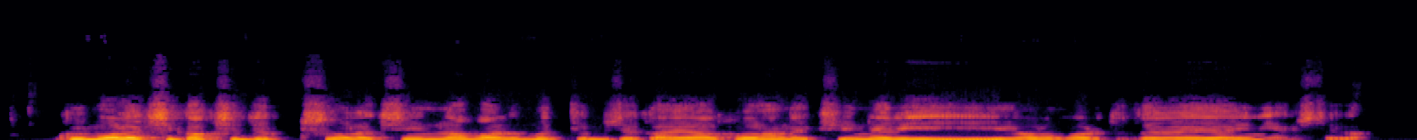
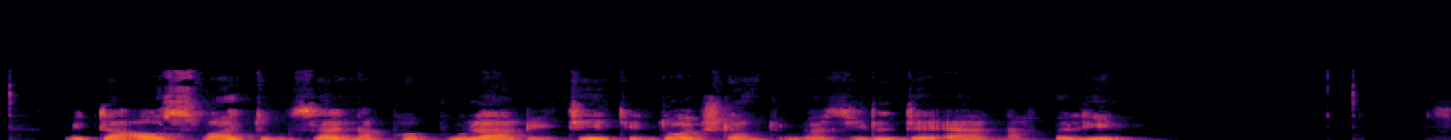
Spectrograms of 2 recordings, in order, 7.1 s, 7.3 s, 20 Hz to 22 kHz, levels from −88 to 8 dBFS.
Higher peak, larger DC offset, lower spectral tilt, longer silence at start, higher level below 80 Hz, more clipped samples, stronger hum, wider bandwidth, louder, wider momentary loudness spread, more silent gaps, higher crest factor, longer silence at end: first, -2 dBFS vs -10 dBFS; neither; first, -7.5 dB/octave vs -6 dB/octave; about the same, 0.3 s vs 0.35 s; about the same, -64 dBFS vs -66 dBFS; neither; neither; second, 6.8 kHz vs 11.5 kHz; first, -18 LUFS vs -28 LUFS; about the same, 10 LU vs 9 LU; neither; about the same, 16 dB vs 18 dB; second, 0.3 s vs 1.6 s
